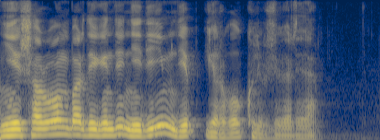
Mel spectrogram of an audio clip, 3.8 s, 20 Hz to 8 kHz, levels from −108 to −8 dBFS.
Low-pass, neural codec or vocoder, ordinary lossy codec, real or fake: none; none; none; real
